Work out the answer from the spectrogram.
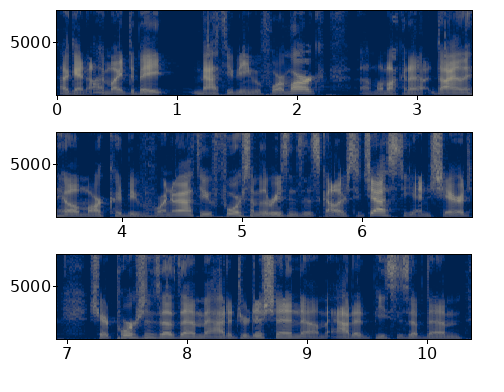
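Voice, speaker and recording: A podcast co-host who talks fast and thinks aloud, backing up and restarting his points. His voice is smooth and clear, and it sits dry and close to the mic with no room sound. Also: medium pitch, fairly even intonation, a bit bright, no echo. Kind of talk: casual discussion.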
